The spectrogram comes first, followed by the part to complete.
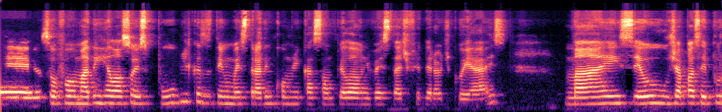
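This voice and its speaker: A woman speaks at a fairly quick pace in a fairly high, monotone voice with flat intonation, her loudness swinging widely. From Brazil, Brasília. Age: 20s. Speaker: screenwriter. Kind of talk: casual chat.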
